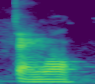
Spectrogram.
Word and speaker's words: Tengwall: Tangwell. Uh, Tangwell is on the show, man. Yeah, I got your name right. Is it Tangall? Yes, sir. Got me.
